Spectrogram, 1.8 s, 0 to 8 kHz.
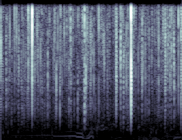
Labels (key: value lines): label: biophony, cascading saw
recorder: SoundTrap 600 or HydroMoth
